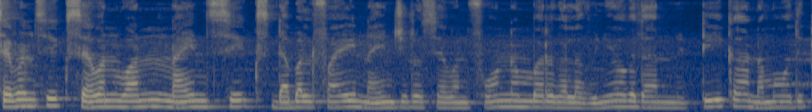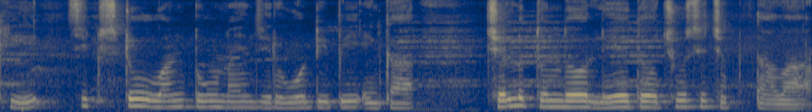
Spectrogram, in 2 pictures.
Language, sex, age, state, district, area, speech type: Telugu, male, 18-30, Telangana, Mancherial, rural, read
